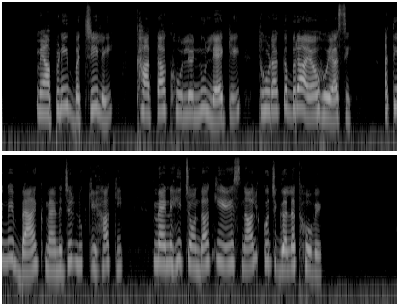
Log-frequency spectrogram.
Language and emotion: Punjabi, fearful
